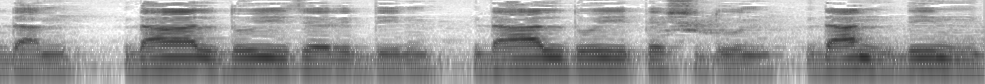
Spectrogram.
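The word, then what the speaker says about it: دال: এখন শিখবো হচ্ছে দাল। দাল জিহ্বার আগা সামনের উপরে দুই দাঁতের গোড়ার সঙ্গে লাগিয়ে উচ্চারণ করব, তার মতো দাল।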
